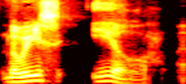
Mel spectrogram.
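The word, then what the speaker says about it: Luis Gil: Luis Eel, as the way I heard them pronounce it on the Yankees broadcast. – Good. I'm glad you said it first. – Yeah, I would have gone Gill. I had friends last name Gill my whole life. But the G is silent, it sounds like.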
